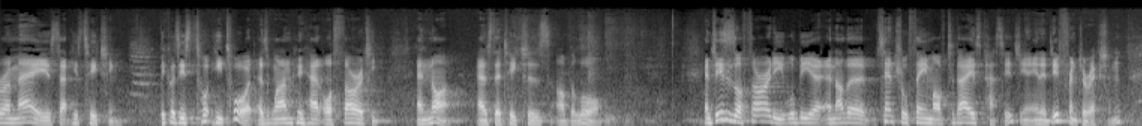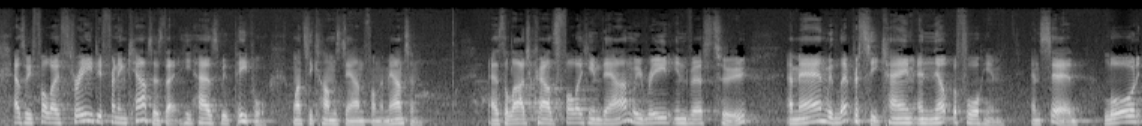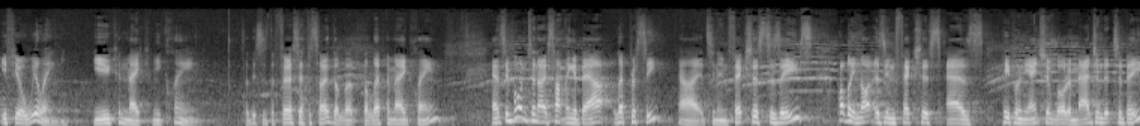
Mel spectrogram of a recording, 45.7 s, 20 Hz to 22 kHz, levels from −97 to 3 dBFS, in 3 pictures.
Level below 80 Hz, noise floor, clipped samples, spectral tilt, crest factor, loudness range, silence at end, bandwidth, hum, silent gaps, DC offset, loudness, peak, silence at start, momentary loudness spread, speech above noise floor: -54 dBFS; -46 dBFS; under 0.1%; -6 dB/octave; 18 dB; 3 LU; 0 s; 16 kHz; none; none; under 0.1%; -19 LUFS; 0 dBFS; 0 s; 11 LU; 27 dB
